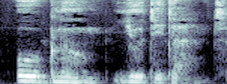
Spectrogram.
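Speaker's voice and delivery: big, deep, dramatic trailer-style voice, drawn out. Speaker says a line the way it sounds in their head: big deep TV-series voice. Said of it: "très série euh, avec une grosse voix, vous voyez".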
